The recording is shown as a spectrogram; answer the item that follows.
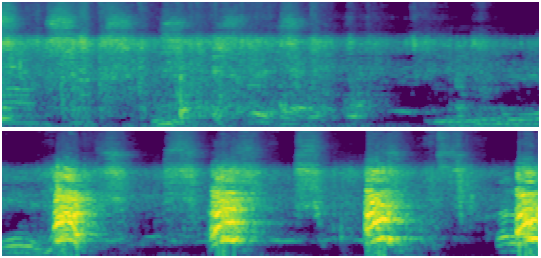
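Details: Barking dog squaring up to a skunk: faint muffled noise and murmuring at first, then four sharp, loud barks spaced under a second apart.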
